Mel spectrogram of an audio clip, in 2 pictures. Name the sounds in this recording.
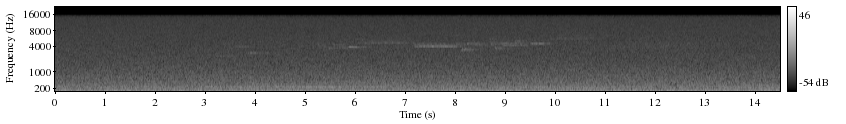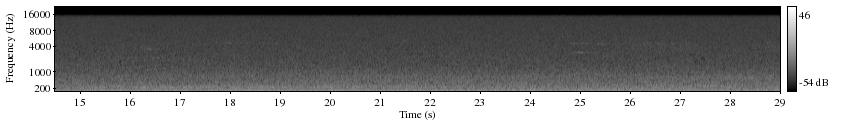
Hermit Thrush, Winter Wren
